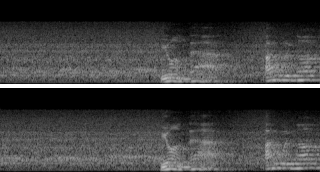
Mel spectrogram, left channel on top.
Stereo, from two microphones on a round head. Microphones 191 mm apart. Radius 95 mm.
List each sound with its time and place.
1.6 s a man speaking: 55° right (ahead or behind), 0.7 m; by 3.1 s 45° right (ahead or behind), 2.5 m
